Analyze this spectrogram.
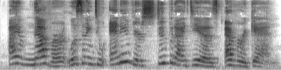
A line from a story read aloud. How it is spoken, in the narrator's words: Helen snapped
